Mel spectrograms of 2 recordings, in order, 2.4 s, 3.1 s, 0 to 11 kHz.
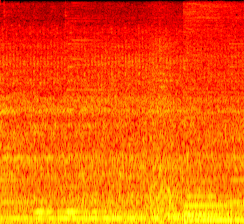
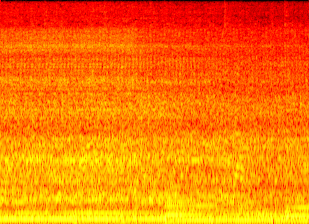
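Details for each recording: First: Mercedes-Benz CLA W117 front-drive turbo petrol at idle after replacing the water pump, thermostat and filter housing and refilling coolant: smooth, steady idle, the earlier squealing from the water pump area is gone. Normal idle. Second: Mercedes-Benz CLA250 (W117) idling with a loud, rough, gritty whirr at the front over a steady low hum; the leaking water pump is losing coolant, the Top up coolant warning is showing, and the car is awaiting repair.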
